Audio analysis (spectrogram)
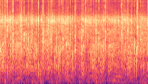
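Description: Audience applause at a Mama TV event, a dense, steady wash of clapping that stays loud and close throughout the short burst.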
